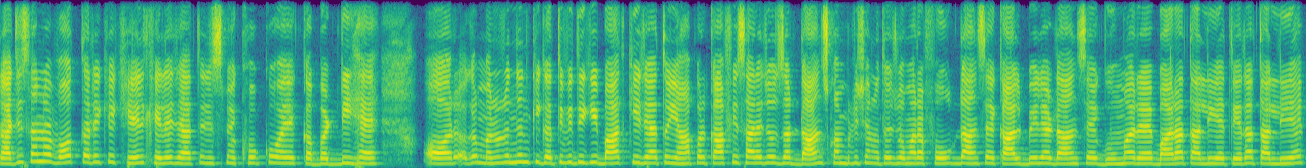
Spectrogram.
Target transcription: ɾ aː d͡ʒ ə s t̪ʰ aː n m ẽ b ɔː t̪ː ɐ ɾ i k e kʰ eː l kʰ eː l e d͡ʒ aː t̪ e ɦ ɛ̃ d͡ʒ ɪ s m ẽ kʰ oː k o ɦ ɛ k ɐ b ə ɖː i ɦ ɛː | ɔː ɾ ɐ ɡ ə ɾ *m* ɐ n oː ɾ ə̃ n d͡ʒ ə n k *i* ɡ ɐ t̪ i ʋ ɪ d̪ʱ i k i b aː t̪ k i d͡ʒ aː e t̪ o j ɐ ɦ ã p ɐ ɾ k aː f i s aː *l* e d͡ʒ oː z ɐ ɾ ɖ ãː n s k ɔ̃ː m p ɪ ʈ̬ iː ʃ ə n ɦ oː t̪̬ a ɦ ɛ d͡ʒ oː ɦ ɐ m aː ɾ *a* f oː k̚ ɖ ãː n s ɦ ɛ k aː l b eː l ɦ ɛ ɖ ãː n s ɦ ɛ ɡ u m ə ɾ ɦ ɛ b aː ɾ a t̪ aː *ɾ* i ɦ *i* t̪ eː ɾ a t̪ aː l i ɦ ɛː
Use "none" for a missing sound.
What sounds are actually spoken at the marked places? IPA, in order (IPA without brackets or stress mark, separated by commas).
m, i, ɾ, a, l, ɛ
